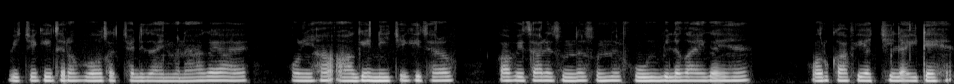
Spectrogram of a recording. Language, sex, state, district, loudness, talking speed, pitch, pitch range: Hindi, male, Uttar Pradesh, Muzaffarnagar, -16 LUFS, 175 wpm, 175 Hz, 170-180 Hz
